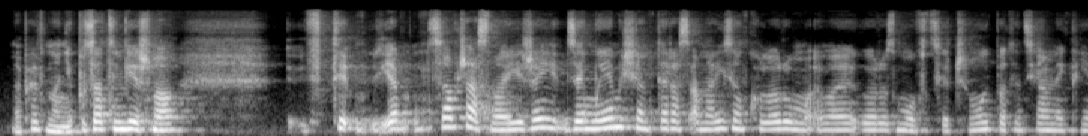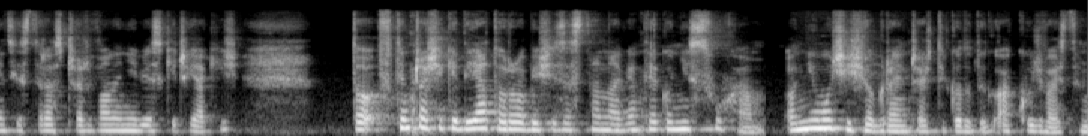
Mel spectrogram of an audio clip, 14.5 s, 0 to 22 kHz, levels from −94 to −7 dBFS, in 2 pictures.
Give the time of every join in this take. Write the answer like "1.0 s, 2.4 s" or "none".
12.4 s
